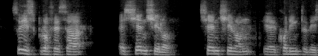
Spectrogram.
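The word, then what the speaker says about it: Qiron: science behind this uh Chilon is not they pronounce as Chilon but the spelling is Qi Q I R O N then Shen Shen is S H E N so is professor Shen Shiron.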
